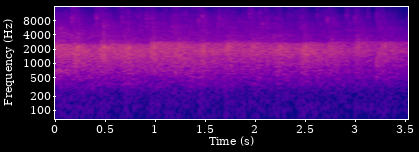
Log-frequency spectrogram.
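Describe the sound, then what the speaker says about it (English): Conference audience at a Wasm I/O 2025 tech talk applauding after a live computer vision demo; steady, dense clapping from a crowd that holds evenly throughout without fading. "Gratuitous applause."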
